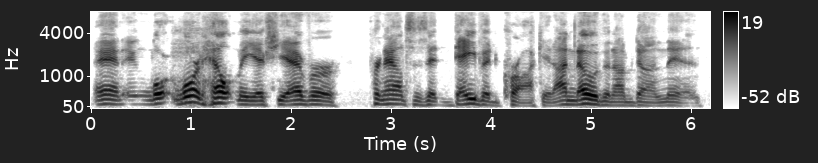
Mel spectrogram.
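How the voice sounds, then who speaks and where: A man from Tennessee co-hosting a casual sports podcast, telling stories quickly. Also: medium pitch, dry recording. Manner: quick, storytelling. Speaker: podcast co-host.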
